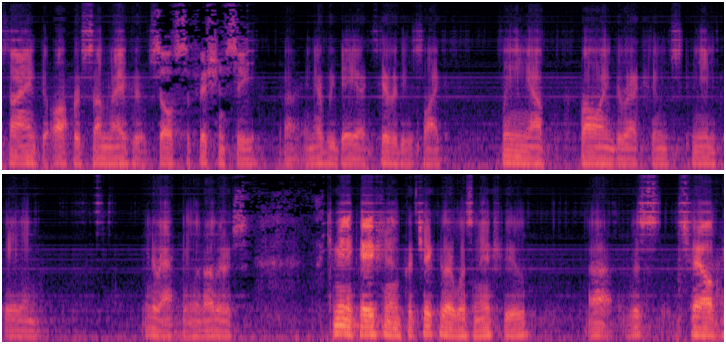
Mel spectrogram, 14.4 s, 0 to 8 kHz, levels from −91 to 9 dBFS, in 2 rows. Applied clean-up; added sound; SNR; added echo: neural separator model SepFormer DNS4.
